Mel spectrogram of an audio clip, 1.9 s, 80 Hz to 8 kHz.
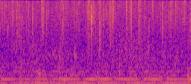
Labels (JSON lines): {"label": "biophony, midshipman", "recorder": "SoundTrap 500"}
